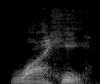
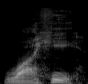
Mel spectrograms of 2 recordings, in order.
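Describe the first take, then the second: First: Wahi with stress on hi; Lakota word wahi. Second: Wahi stressed on hi, second syllable; Lakota word wahi. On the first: Teacher modelling Lakota wahi, stress on the last syllable. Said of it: "it takes the stress". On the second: Teacher repeating Lakota Wahi for students, stress on hi. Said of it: "so that shows that it takes the stress". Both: Shown as a demonstration.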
